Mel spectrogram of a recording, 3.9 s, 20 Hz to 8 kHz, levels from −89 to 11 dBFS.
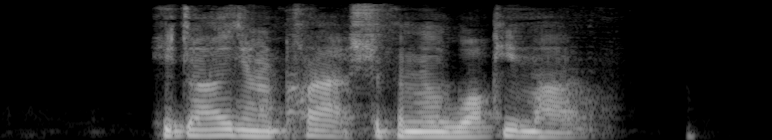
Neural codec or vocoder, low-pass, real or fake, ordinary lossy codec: codec, 44.1 kHz, 1.7 kbps, Pupu-Codec; 7.2 kHz; fake; MP3, 48 kbps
